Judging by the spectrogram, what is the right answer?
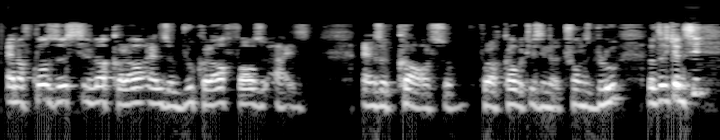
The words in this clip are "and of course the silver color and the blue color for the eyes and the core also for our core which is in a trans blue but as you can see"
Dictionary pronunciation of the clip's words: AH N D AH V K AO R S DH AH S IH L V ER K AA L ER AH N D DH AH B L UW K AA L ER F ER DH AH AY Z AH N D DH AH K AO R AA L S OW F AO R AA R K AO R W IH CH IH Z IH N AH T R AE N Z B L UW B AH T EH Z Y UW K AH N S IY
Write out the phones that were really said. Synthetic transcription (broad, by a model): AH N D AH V K AO R S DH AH S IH L V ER K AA L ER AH N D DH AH B L UW K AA L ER F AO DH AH AY Z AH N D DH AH K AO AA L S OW P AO L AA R K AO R W IH CH IH Z IH N AH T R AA N S B L UW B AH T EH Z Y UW K AH N S IY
